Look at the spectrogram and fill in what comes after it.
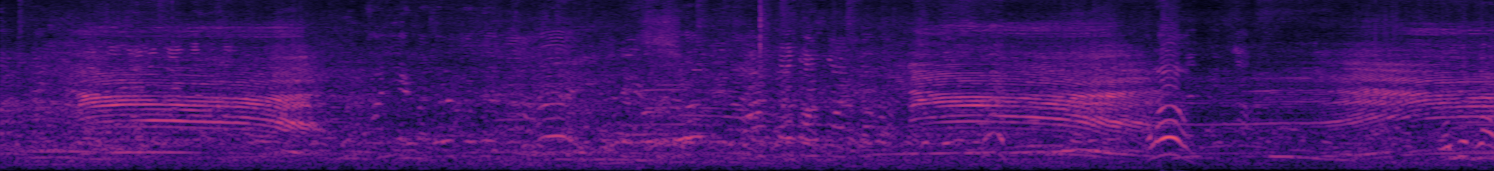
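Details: Bull calves, Friesian and cross-bred, about seven to eight months old, for sale at Aftabganj market, Dinajpur; long mooing bellows come twice amid bargaining voices and a busy crowd.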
